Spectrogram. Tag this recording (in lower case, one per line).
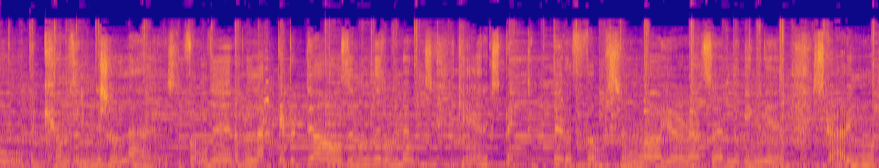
music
